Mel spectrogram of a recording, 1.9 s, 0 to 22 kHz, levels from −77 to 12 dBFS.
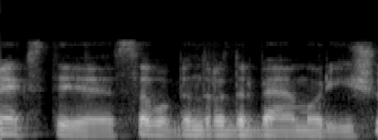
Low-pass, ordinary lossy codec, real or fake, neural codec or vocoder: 7.2 kHz; AAC, 64 kbps; real; none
